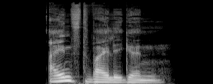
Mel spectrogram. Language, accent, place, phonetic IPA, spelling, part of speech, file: German, Germany, Berlin, [ˈaɪ̯nstvaɪ̯lɪɡn̩], einstweiligen, adjective, De-einstweiligen.ogg
- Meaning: inflection of einstweilig: 1. strong genitive masculine/neuter singular 2. weak/mixed genitive/dative all-gender singular 3. strong/weak/mixed accusative masculine singular 4. strong dative plural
